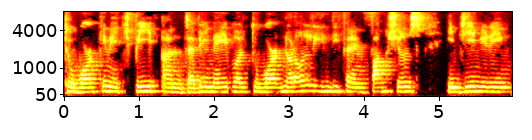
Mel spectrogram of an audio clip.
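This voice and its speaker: Her voice sits fairly low for a woman. She talks at an unhurried, moderate speed. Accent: Spanish. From Spain, Barcelona. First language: Spanish. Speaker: tech executive. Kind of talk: interview.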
